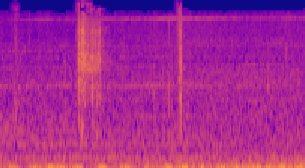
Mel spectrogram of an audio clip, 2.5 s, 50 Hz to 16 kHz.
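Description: A camera shutter clicks in Far Cry 4 as a photo is snapped, two short crisp mechanical clicks close together followed by a fainter third, heard alone against a quiet hum.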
